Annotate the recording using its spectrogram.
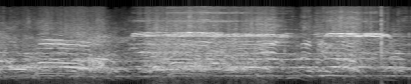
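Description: A group of men shouting and yelling over one another while cheering on a tug-of-war. A high, steady shrill note cuts in about a second and a half in, holds for over a second, and comes back briefly near the end.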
